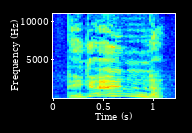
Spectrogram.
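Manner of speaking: high, loud starting shout; loud call. Acted. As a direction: bellow it to start the race. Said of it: "With a loud".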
